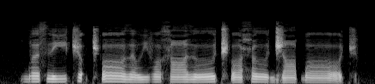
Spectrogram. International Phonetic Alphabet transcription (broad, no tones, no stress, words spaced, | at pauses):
bʌːsðiːt͡ʃ ɔʔt͡ʃʼɔːðʌ βiβɔxɑːðoː t͡ʃʼɔħoː d͡ʒɑ ɓɔːt͡ʃ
